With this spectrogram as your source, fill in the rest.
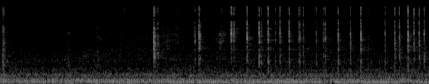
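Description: Long acrylic nails tap and scratch the side of a hollow, green 355 mL aluminum soda can standing upright on a marble table; its fill level can't be seen. Quick, bright, dry clicks with almost no ring come faster and more densely in the second half, over a steady low hum.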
